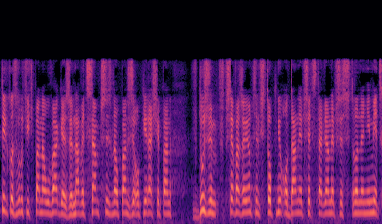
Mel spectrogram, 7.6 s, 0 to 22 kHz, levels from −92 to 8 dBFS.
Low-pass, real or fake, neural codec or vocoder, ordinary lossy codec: 7.2 kHz; fake; codec, 24 kHz, 1.2 kbps, DualCodec; none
